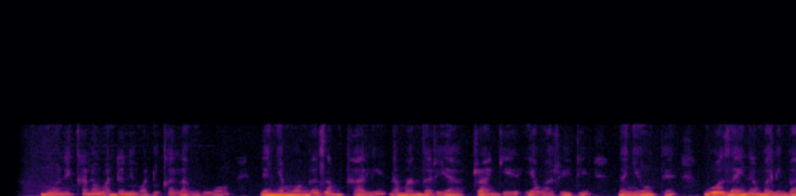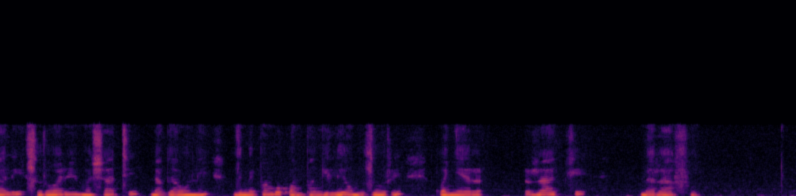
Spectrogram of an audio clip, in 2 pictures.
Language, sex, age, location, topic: Swahili, female, 25-35, Nairobi, finance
